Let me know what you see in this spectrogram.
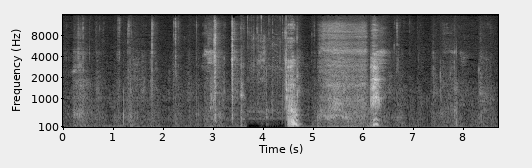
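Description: Close-miked chewing and mouth sounds of a person eating rice and fish: many short wet clicks and smacks. About five seconds in comes a rustling hiss lasting about a second.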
